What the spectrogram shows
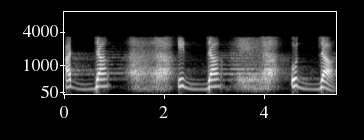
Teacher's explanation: اس پر تشدید ہے لہذا خوب جماؤں کے ساتھ ادا کریں گے. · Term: حروف قلقلہ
